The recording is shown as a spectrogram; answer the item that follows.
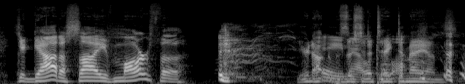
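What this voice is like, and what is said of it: Put-on Kansas accent. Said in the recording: “I guess he's from Kansas, so like”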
